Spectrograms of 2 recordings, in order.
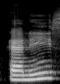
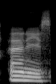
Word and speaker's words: anise: going to add one teaspoon of anise extract anise some people pronounce it i love i love love annie's my my mother would make uh pizzelli's for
